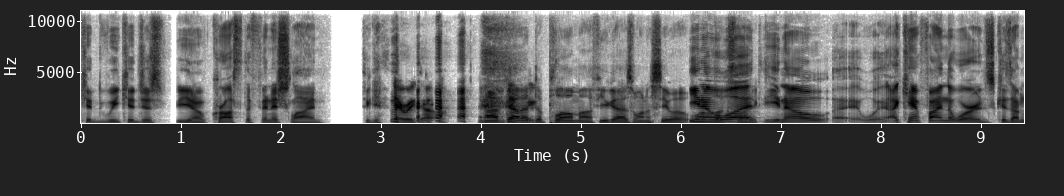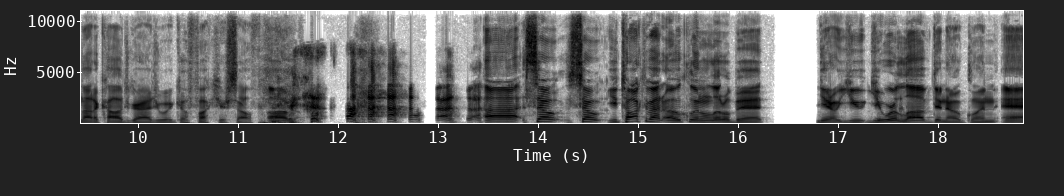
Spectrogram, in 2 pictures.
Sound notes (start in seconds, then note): 3.0 laughs; 11.3 all laugh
